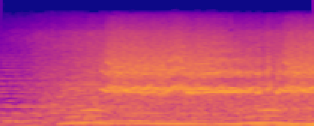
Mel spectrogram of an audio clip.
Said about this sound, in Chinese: 一阵紧急刹车声，警车都停了下来。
